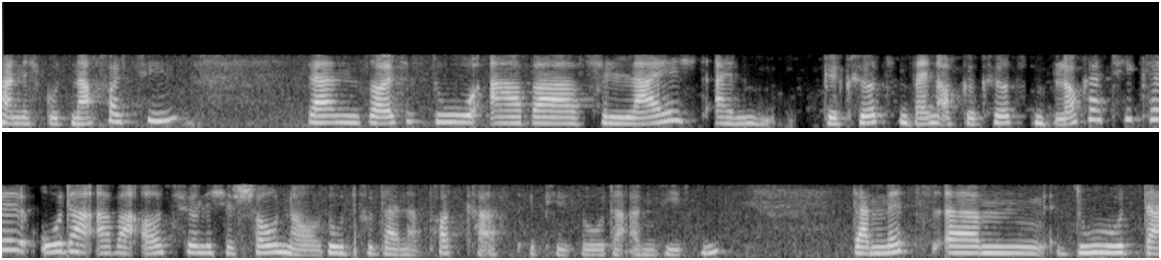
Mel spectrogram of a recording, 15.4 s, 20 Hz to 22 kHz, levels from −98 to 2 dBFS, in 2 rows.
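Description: From the start the whole clip carries the iLBC codec: nothing above 3.8 kHz gets through, and the speech has that slightly rough, synthetic edge. The damage is plainly audible, and the character fits iLBC's 20 ms frame mode at around 15.2 kbps.

Right after "solltest du", from 3.68 s to 9.19 s, there's overdone noise removal. The suppressor clamps bands near its noise estimate so hard that the room noise, sitting about 25 dB under the speech, drops and breaks up into twinkling specks.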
